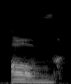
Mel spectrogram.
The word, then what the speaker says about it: of: One important example that you should know about is the word of, which is O F. But in this case the f is pronounced like a v. If we have o ff that then is nonvoiced but the f in of is voiced.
